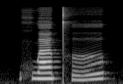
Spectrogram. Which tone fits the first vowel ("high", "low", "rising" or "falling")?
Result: high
